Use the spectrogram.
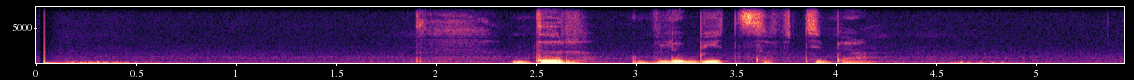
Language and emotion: Russian, neutral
